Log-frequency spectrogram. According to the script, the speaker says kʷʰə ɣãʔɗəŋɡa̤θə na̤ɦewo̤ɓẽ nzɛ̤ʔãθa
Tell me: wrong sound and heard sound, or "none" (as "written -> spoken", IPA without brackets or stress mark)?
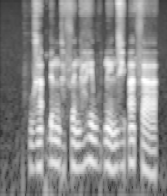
ɛ̤ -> e̤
